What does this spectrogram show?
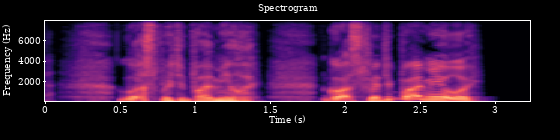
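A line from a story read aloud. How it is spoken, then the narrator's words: Hoarse wailing. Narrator (Russian): Хриплые вопли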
